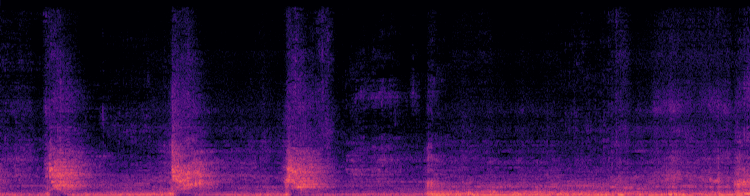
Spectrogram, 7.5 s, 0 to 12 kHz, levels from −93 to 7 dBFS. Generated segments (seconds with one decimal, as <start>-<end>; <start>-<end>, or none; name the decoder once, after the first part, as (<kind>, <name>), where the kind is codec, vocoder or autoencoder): 1.5-2.9 (codec, SNAC); 4.5-5.6; 6.1-7.5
